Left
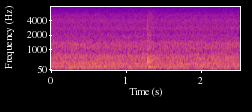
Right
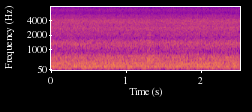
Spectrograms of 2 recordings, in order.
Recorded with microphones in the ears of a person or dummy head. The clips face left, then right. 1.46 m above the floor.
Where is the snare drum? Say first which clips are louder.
Left 5 dB; 70° left (ahead or behind), 1.9 m.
